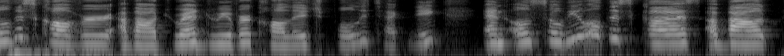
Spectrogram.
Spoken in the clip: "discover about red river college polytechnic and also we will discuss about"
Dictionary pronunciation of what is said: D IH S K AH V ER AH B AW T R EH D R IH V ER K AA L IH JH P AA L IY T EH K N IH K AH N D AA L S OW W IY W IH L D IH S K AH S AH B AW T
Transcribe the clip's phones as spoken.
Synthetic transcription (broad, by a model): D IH S K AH V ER AH B AW T R EH D R IH V ER K AA L IH JH P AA L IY T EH K N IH K AH N D AA L S OW W IY W IH L D IH S K AH S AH B AW T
